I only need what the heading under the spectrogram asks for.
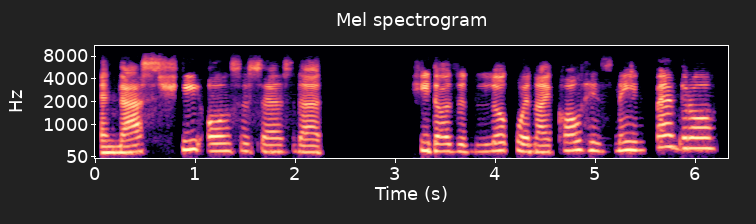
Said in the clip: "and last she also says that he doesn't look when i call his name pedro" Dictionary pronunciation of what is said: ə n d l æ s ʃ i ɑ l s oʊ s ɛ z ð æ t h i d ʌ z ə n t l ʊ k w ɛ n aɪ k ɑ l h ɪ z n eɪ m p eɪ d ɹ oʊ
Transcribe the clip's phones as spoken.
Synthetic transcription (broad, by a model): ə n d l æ s ʃ i ɑ l s oʊ s ɛ z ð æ t h i d ʌ z ə n t l ʊ k w ɛ n aɪ k ɑ l h ɪ z n eɪ m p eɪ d ɹ oʊ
